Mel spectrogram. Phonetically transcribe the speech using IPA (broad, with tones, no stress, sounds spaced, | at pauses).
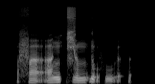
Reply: f a̰ː˧˥ ŋ t͡ɕ ə˨˦ m ɗ o̰˧˨ x ṵ˧˨ ə̯ ʔ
